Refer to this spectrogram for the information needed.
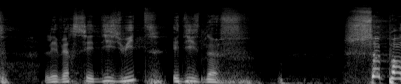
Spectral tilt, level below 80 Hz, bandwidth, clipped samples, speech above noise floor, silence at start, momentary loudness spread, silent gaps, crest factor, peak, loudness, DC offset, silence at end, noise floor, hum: -5 dB/octave; -46 dBFS; 16.5 kHz; under 0.1%; 30 dB; 0 s; 23 LU; none; 22 dB; -8 dBFS; -30 LUFS; under 0.1%; 0 s; -58 dBFS; none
